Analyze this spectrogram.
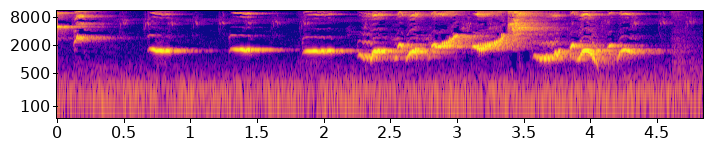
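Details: White-rumped shama singing energetically: clear whistled notes held briefly at a steady pitch, then rising into a rich, fast run of swooping and warbling phrases at varied pitches, loud and close.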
